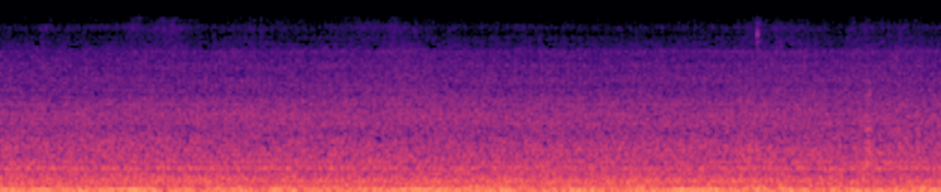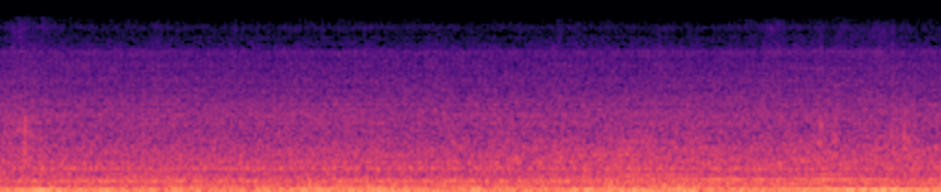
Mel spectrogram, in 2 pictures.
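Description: Diesel train running through a level crossing: a steady low rumble with a faint engine tone, and more engine tones coming in near the end.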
